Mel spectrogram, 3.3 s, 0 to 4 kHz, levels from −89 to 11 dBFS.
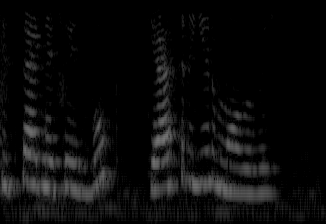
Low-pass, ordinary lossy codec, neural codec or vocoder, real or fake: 3.6 kHz; MP3, 32 kbps; none; real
